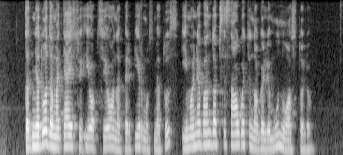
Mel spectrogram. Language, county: Lithuanian, Klaipėda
